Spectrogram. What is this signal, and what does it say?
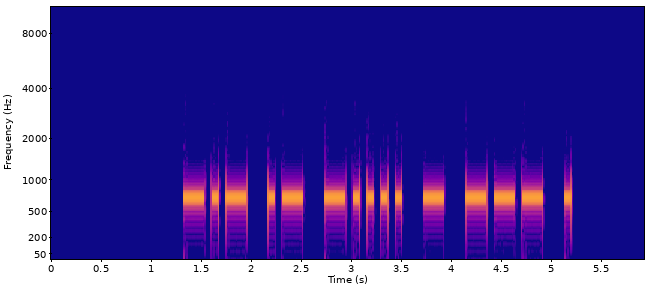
Morse code, heard as a keyed tone, about 17 wpm, 700 Hz. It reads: KA6TOE
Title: USA Call Signs - 6 Characters - Repeated 2x - 17wpm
